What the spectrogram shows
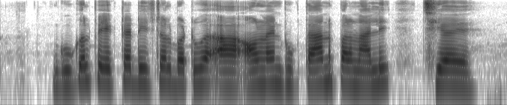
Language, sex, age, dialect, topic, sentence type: Maithili, male, 25-30, Eastern / Thethi, banking, statement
